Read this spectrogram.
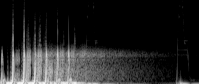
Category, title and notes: Instrument samples > Synths / Electronic
Benjolon 1 shot12
NOISE, ELECTRONICS, 1SHOT, CHIRP, DRUM, BENJOLIN, SYNTH, DIY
